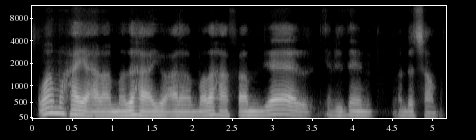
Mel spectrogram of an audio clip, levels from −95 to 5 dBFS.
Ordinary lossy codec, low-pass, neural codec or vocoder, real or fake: none; none; codec, 24 kHz, 0.5 kbps, DualCodec; fake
